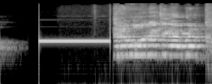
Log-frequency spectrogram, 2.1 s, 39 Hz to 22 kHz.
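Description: A single electronic bleep, one steady pure tone of about 1 kHz, starting with a click and lasting under a second before cutting off abruptly.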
